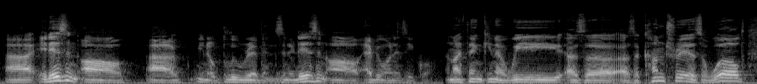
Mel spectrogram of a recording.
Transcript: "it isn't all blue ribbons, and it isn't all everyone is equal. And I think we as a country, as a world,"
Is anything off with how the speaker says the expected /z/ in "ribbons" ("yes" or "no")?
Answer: no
